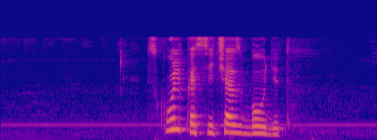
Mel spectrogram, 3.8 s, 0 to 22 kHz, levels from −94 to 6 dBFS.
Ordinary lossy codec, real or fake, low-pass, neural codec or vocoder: none; real; 7.2 kHz; none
